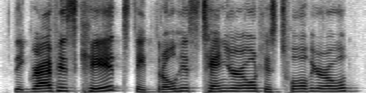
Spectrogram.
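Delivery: ordinary delivery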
